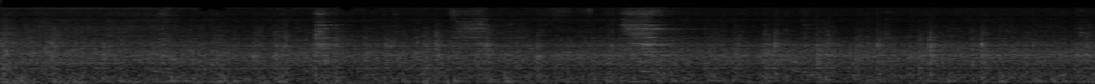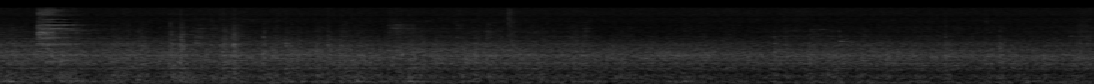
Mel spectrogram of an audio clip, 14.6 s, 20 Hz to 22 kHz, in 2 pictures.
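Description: Trains running on the tracks below: a Tokaido Shinkansen rushing past and a JR Central 313-series electric train rolling by, heard as a steady rumble with a few light clicks. The sound eases a little after about ten seconds, once the Shinkansen is gone.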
